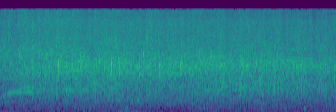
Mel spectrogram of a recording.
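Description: Steady applause from a group for a woman being praised fills the whole stretch, dense and even clapping at a consistent level without any talking over it.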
